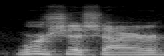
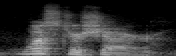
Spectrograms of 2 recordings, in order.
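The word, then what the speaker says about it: Worcestershire: it the same what wor Shear Shire so I guess it's worshire worsters Shire except in the UK they say Shear I have we'll just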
